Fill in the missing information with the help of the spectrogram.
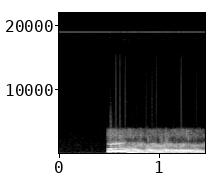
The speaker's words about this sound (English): Not Ashley, but Scarface the dog. Scarface, how are you, sir?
